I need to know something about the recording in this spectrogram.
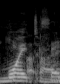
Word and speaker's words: Muay Thai: Muay Thai.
